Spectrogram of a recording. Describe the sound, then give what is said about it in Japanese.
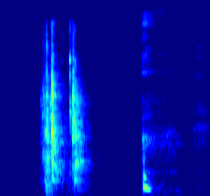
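A door is opened: two short scraping, rattling bursts, then a solid thunk after a brief pause, followed by a faint trailing creak. No one speaks. “申し訳ありませんが、この扉を開けてはいただけませんか。”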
